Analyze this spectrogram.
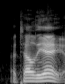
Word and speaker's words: Atelier: linked up with Lee Jin when her fund Atelier, I'm sure I'm botching the pronunciation of that, merged with Variant Fund. Atelier, amazing.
